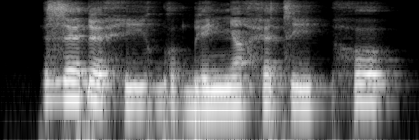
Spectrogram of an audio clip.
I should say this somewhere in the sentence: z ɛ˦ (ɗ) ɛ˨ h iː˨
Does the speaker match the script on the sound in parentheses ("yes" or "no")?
yes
